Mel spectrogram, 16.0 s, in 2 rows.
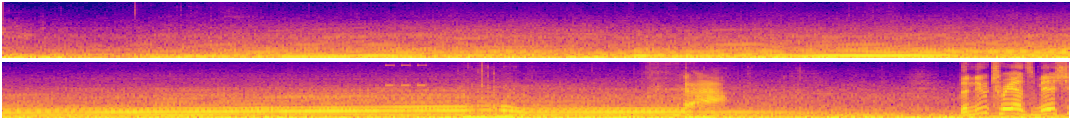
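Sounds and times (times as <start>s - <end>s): car engine revving: 0.9s - 14.8s
short high beep: 10.9s - 11.3s.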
